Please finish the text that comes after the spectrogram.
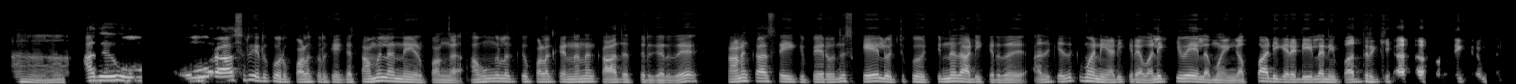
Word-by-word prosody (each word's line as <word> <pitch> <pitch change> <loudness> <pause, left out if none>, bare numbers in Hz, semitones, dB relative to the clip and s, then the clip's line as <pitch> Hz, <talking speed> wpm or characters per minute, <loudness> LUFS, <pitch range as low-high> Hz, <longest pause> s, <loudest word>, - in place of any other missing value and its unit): ஆ, - - -14 0.4
ஆ. - - -4 0.3
அது 185 +1 +4 0.2
ஒ 165 - +3 0.6
ஒவ்வொரு 180 +5 +4
ஆசிரியருக்கும் 185 -7 -1
ஒரு 125 - -2
பழக்கம் 125 +2 0
இருக்கு. 120 -1 -3
எங்க 120 - -3
தமிழண்ணை 140 -1 +2
இருப்பாங்க. 105 -1 -4 0.2
அவங்களுக்கு 130 0 -1
பழக்கம் 125 -1 -1
என்னன்னா, 125 +3 +1
காதத் 115 +1 0
திருகுறது. 100 +1 -2 0.4
கணக்காசிரியைக்கு 140 -3 +1
பேரு 120 0 0
வந்து 140 +4 -1
ஸ்கேல் 140 0 +2
வச்சு 115 - -7
கு 130 - +1 0.2
சின்னதா 140 +3 +2
அடிக்கிறது. 105 -1 -3 0.3
"அதுக்கு 125 +4 -4
எதுக்கும்மா 160 +1 0
நீ 115 - +2
அடிக்கிற? 115 -1 -2
வலிக்கவே 135 +4 +2
இல்லைம்மா. 105 -3 0
எங்க 100 +1 -1
அப்பா 105 +10 0
அடிக்கிற 125 -3 +2
அடியில 120 +2 +2
நீ - - 0
பார்த்திருக்கிறாயா?" 125 +1 +2 0.3
அப்படிங்கிறமாரி. 480 +1 -9
125 Hz, 150 wpm, -24 LUFS, 115-145 Hz, 0.6 s, அது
